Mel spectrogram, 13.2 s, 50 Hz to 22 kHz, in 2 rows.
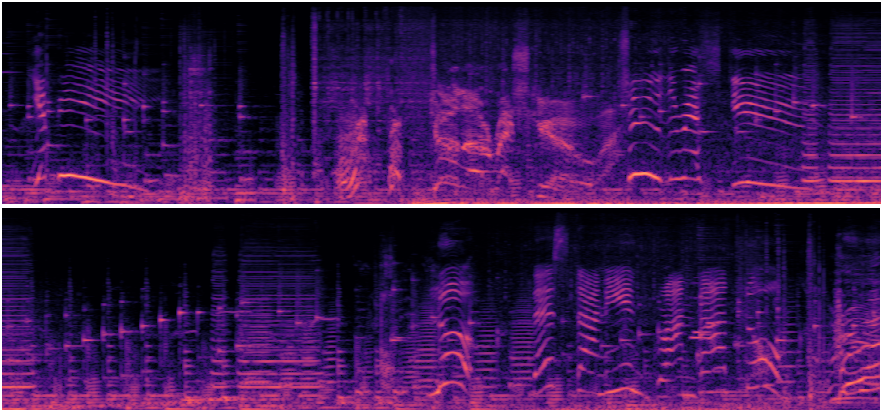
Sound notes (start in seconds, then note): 2.4 barks; 5.3 horn blares; 9.3 snorts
